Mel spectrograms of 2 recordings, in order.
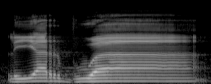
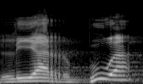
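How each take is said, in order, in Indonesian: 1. Vokal terakhir dibaca panjang. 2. Vokal terakhir dibaca pendek.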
